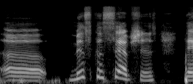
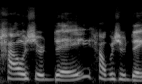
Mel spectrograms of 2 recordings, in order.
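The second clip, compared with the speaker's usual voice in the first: mock, very cheery man's voice. Retelling a late phone call, speaker does Bernardo in a very cheery voice. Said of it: "he's in a very cheery voice".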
